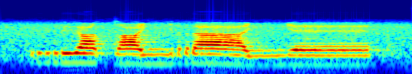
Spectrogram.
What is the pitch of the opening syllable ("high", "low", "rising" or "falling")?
low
